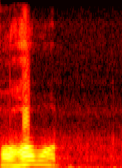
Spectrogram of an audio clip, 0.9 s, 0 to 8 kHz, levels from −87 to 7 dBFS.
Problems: none marked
